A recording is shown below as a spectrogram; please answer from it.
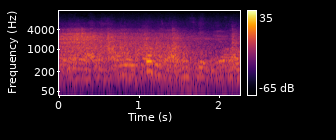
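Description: Background noise of a covered market: a steady hiss with faint, indistinct voices in the distance, slowly fading.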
